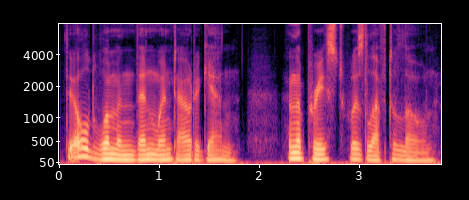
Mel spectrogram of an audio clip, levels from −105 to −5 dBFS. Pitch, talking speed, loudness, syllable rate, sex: 105 Hz, 205 wpm, -19 LUFS, 5.4 syllables/s, male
